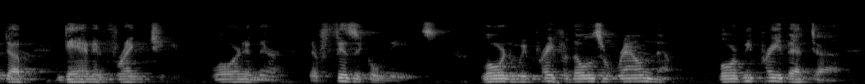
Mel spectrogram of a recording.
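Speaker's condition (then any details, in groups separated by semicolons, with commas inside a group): Cleft palate; 10 years braces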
